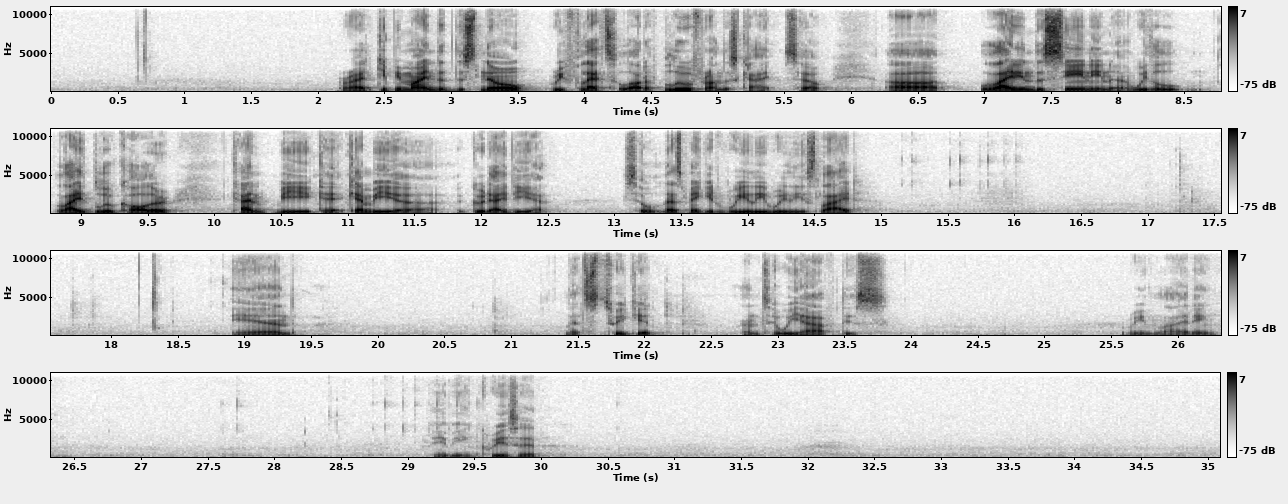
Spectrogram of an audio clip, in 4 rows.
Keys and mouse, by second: 10.5 click, 15.2 click, 17.7 r, 18.8 click, 21.2 shift+middle click, 21.8 r, 22.2 z, 27.6 click.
